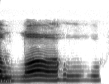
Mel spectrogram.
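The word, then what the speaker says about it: اللَّهُ: H yang di lafaz Allah. Enggak. Enggak ya. Lafaz Allah Hmm, itu hanya nggak boleh dipanjangkan. Yang panjang lamnya saja. Iya, iya, iya. Walaqad sadaqakumullahu wa'dahu. Jadi tidak Iya. Allahu.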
